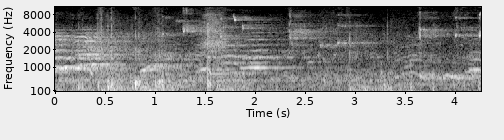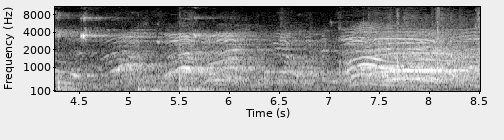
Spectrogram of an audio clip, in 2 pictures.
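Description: Quiet live court sound from a basketball game in an indoor hall: shoes squeaking briefly on the hardwood floor, the ball bouncing, and players' voices calling out, louder near the end.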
